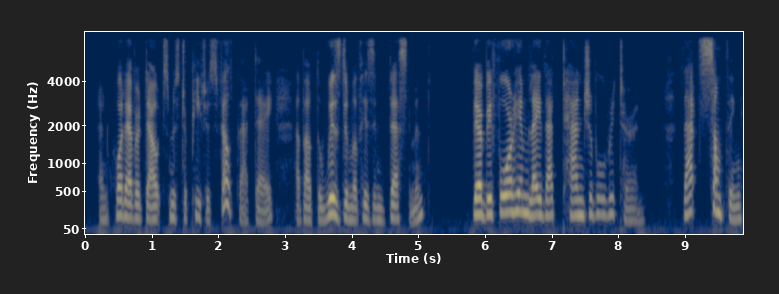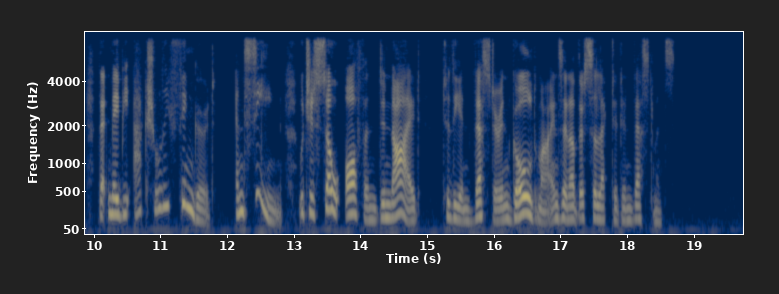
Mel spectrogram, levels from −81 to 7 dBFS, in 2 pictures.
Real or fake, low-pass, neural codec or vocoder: real; 7.2 kHz; none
